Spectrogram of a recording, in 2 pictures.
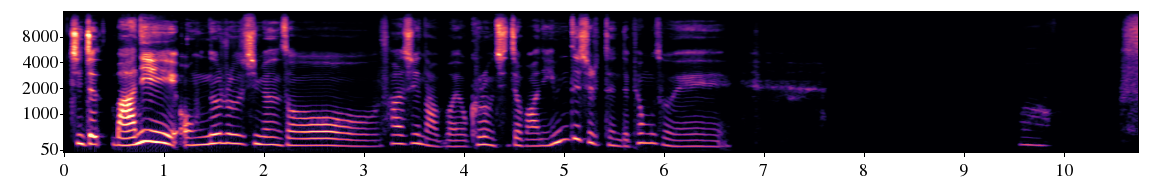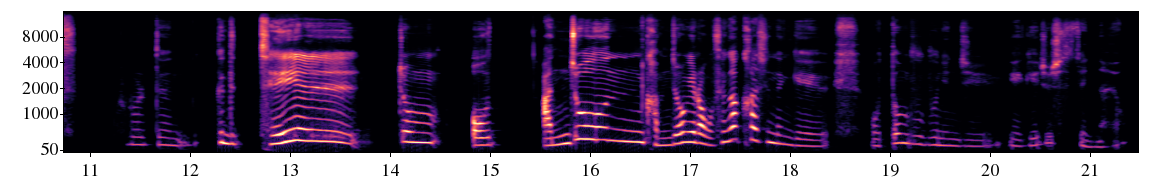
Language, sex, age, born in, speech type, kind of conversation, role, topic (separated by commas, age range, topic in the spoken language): Korean, female, 30-34, South Korea, conversation, advice, advisor, 솔직한 감정은 갈등 없이 어떻게 표현할 수 있나요?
